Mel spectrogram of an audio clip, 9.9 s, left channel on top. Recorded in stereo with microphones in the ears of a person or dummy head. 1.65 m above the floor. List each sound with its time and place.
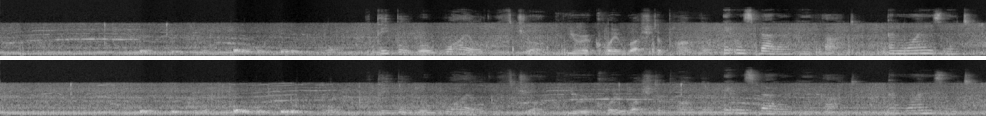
1.4 s boiling: 30° right (ahead or behind), 1.6 m
3.6 s a man speaking: 70° left (ahead or behind), 0.6 m
5.5 s a man speaking: 50° left (ahead or behind), 0.6 m
7.2 s a woman speaking: 70° left (ahead or behind), 0.7 m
